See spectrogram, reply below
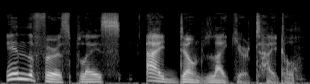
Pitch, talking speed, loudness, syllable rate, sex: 120 Hz, 175 wpm, -22 LUFS, 4.1 syllables/s, male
